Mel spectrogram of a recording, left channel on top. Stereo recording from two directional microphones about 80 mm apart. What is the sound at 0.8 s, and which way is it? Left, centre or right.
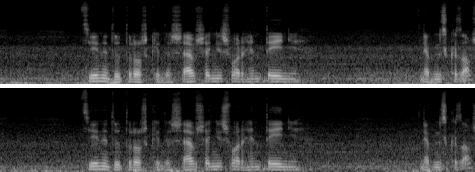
Speech, right.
